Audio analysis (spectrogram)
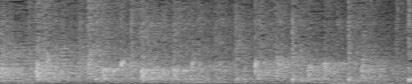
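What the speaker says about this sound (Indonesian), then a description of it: "tepuk tangan dulu untuk Devi" Pupils in a classroom clap for a classmate, a short burst of scattered, uneven hand claps with a bright, close sound and some faint voices mixed in.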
